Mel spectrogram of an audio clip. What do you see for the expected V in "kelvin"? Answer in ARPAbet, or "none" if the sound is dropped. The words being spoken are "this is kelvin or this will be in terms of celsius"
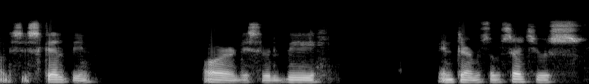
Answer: P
